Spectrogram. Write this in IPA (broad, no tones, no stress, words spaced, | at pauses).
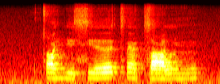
t̪ɑ̃nʲɛsʲɛː t͡sæ̃t͡sɑ lĩ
